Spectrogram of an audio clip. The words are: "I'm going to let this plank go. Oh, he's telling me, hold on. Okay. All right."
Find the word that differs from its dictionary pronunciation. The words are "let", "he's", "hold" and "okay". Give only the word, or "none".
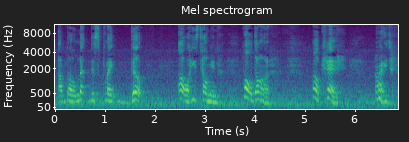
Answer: none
